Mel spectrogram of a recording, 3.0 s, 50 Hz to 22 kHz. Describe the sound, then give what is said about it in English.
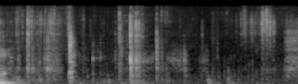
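Four dice are rolled all at once into a dice tray, clattering and tumbling in a burst of sharp, uneven clicks and rattles over a few seconds, with faint voices in the background. “So you take dice. All 4 of those, and you're going to roll them all at once.”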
